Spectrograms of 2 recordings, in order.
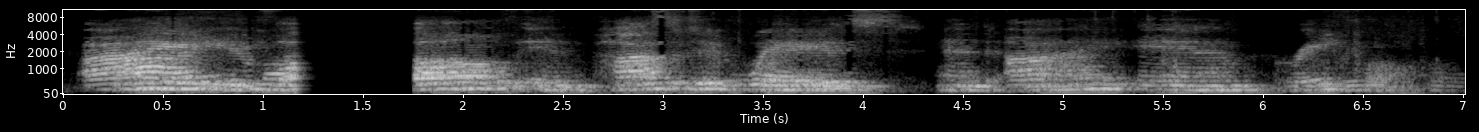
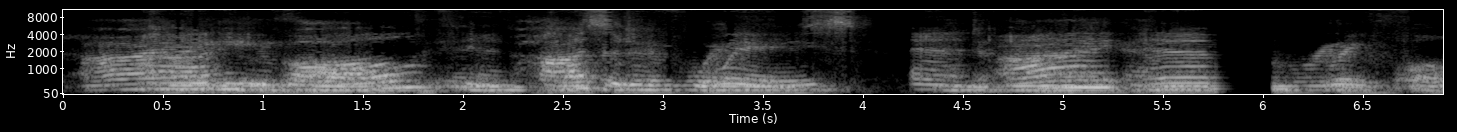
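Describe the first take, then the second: First: It is said with lots of energy. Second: It is said with calm, low energy.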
